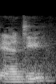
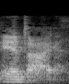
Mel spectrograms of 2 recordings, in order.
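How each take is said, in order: First: It is said the Canadian way. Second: It is said the American way.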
